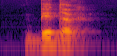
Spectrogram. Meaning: someone who prays
- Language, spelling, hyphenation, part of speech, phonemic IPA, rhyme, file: Dutch, bidder, bid‧der, noun, /ˈbɪ.dər/, -ɪdər, Nl-bidder.ogg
